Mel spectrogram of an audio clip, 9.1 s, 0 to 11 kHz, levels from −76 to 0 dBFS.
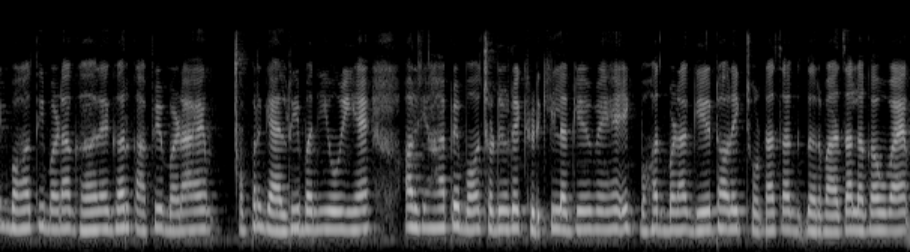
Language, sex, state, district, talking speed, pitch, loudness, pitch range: Hindi, female, Andhra Pradesh, Guntur, 245 wpm, 205 Hz, -27 LUFS, 200-215 Hz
